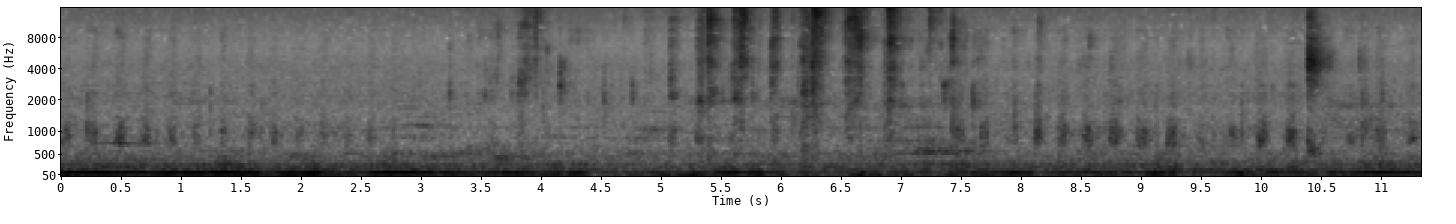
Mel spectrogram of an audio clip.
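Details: Rabbit (Oryctolagus cuniculus) eating, crunching its food in quick, dry, irregular bites over a steady low hum.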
